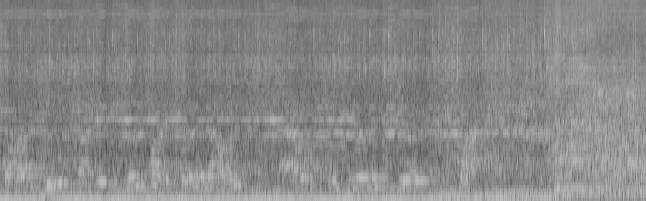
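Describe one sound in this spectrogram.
A car engine idles loudly with a deep, lumpy rumble.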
